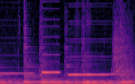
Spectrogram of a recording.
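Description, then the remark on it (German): A melody is whistled in clear, sustained notes that glide between pitches, set against a steady, full musical accompaniment. No one speaks, and the tune stays bright and fairly loud. “Ähm, er konnte gut pfeifen, er konnte gut singen und er verzauberte die Herzen vieler Nachkriegsfreunde.”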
